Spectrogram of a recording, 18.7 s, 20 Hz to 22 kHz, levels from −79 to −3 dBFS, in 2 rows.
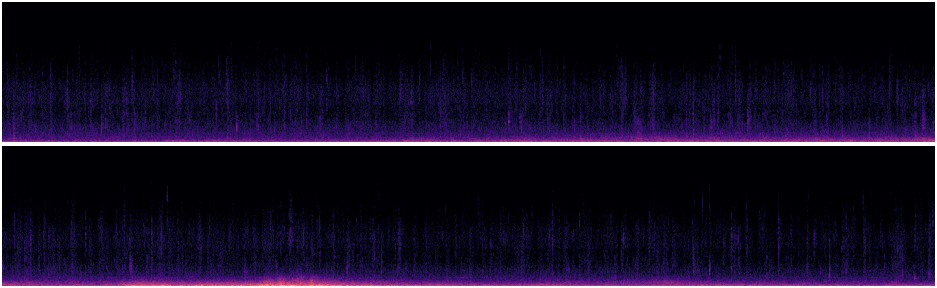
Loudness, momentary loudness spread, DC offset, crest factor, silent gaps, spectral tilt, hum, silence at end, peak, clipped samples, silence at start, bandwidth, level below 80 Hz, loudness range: -35 LUFS; 19 LU; 0.1%; 26 dB; none; -7.5 dB/octave; none; 0 s; -8 dBFS; under 0.1%; 0 s; 16 kHz; -38 dBFS; 18 LU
